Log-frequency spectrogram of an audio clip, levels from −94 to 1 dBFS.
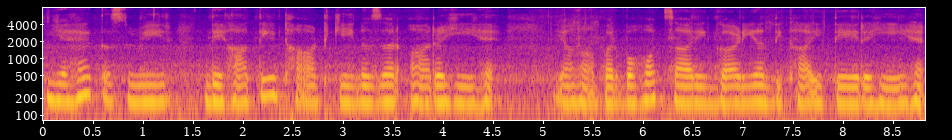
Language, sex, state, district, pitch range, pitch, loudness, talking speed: Hindi, female, Haryana, Charkhi Dadri, 160-175 Hz, 165 Hz, -17 LUFS, 120 wpm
